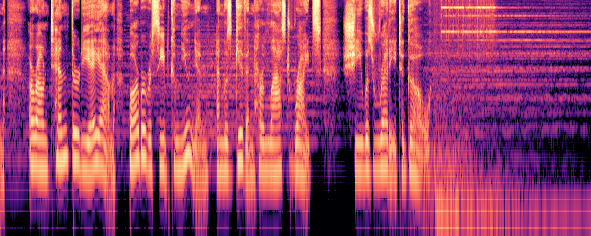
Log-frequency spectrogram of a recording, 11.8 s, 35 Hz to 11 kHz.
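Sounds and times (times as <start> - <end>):
speech: 0.0 - 9.1
telephone ringing with a high shrill tone: 8.8 - 10.6.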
